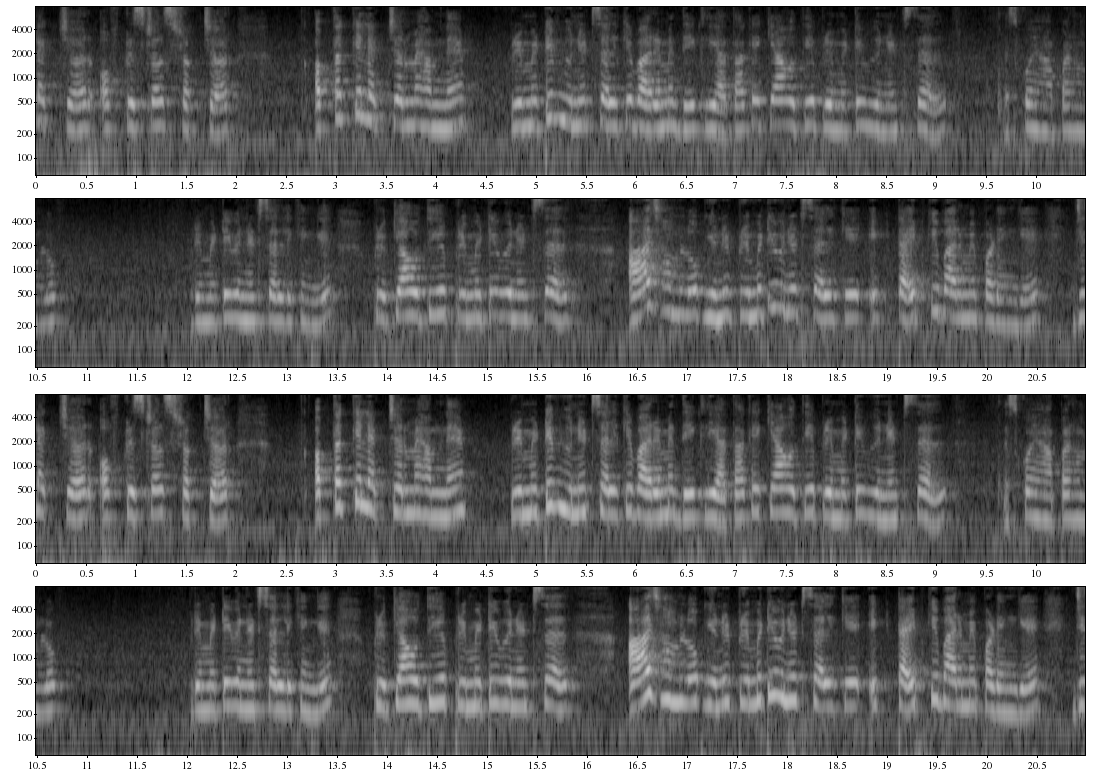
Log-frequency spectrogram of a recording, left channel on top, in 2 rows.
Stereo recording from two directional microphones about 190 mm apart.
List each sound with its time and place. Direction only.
0.0 s a woman's voice: 35° right (ahead or behind)
9.9 s a woman's voice: 50° right (ahead or behind)
12.2 s a woman's voice: 50° right (ahead or behind)
13.8 s a woman's voice: 35° right (ahead or behind)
